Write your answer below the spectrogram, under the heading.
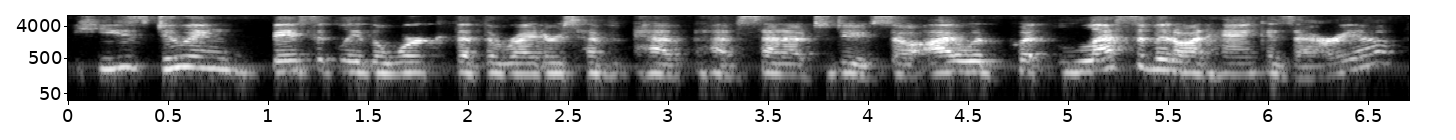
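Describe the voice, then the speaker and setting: A woman's voice: medium pitch, animated, normal speed, sharp tone. A woman co-hosting a podcast, arguing her point firmly in casual talk. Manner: firm, argumentative, uses fillers. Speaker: podcast co-host. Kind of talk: casual chat.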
